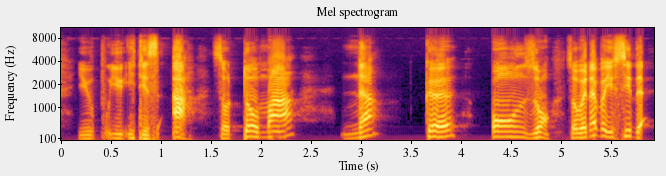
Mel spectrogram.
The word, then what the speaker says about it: Thomas: Thomas Thomas in Frank Thomas is pronounced you don't pronounce the S and then the H is silent so it's pronounced is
